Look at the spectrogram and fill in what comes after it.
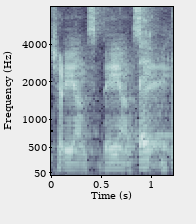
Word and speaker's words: Beyoncé: Beyoncé, I believe. Beyoncé. – Beyoncé. – Beyoncé. – It's a two A's. Yeah. – Okay, okay, all right. So Beyoncé has released an album. Yeah. Good job, Beyoncé.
